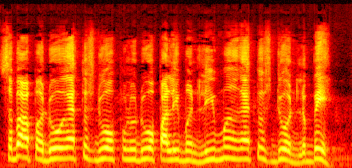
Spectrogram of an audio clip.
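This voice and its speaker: A middle-aged man with a Malaysian accent, giving an animated speech to supporters, mimicking others in quick asides and laughing often. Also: high-pitched. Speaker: politician speaking to supporters.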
